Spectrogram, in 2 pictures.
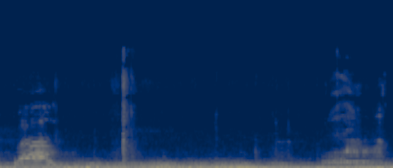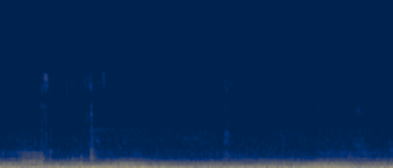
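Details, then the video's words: Young female white calico cat in heat, calling to attract a male; one short rising-falling meow opens, followed by fainter scattered cries and knocks over a steady low rumble of background noise. "猫が反応する鳴き声｜発情期のメス猫 |オス猫を探す鳴き声"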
